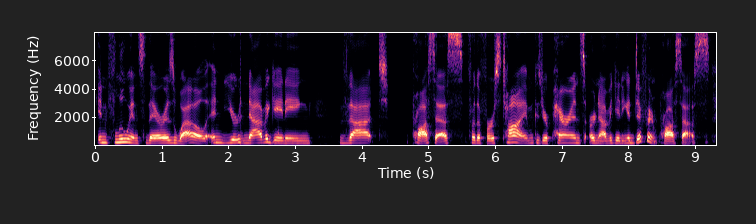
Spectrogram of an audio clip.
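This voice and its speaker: Woman, podcast host, lowish voice, gentle and encouraging interviewer. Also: steady tone. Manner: gentle, encouraging, quick questioning. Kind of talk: warm conversational interviewing.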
